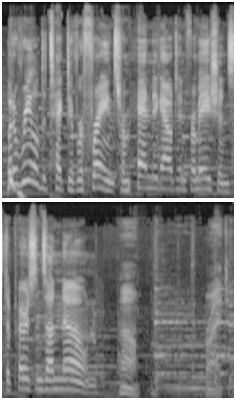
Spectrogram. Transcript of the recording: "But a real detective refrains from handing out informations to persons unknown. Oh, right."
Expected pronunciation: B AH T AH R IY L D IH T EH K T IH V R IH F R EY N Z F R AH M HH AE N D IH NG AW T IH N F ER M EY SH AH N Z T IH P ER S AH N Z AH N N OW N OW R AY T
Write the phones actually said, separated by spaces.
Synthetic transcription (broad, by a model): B AH T AH R IY L D IH T EH K T IH V R IH F R EY N Z F R AH M HH AE N D IH NG AW T IH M F ER M EY SH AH N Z T IH P ER S AH N Z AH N N OW N OW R AY T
